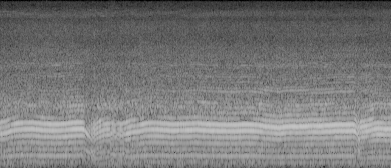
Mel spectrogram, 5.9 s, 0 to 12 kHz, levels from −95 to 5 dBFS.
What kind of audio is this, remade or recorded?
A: recorded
